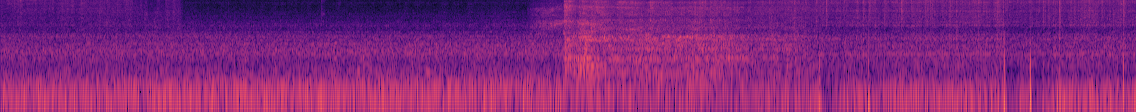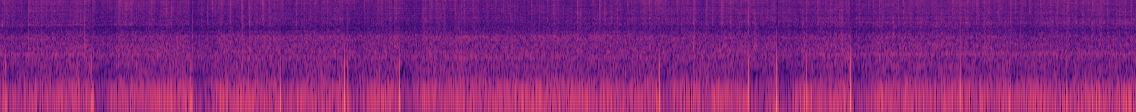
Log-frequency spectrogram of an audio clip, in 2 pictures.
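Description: Stick-welding (SMAW) arc crackling on a steel pipeline joint from about ten seconds in, full of short pops, over the steady low hum of a welding rig's engine-driven welder running throughout. A brief louder burst comes about seven seconds in.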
